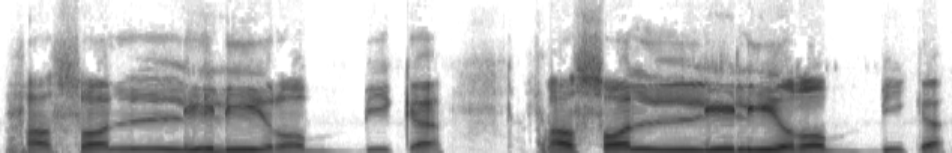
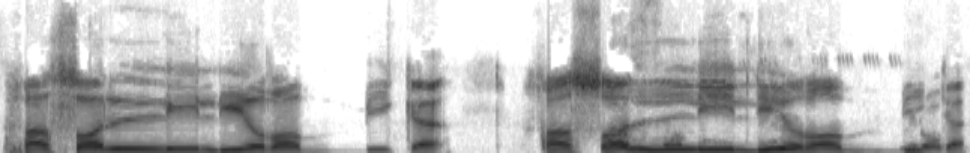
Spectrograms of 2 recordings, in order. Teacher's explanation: প্রথম লামটাকে একটু শিথিল করব, আওয়াজটা একটু শিথিল করে দ্বিতীয় লামের ক্ষেত্রে আওয়াজটাকে একটু হালকা জোর লাগাবো।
